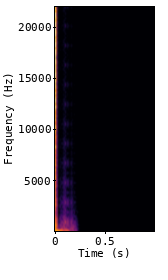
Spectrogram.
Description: eleDrum03.wav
